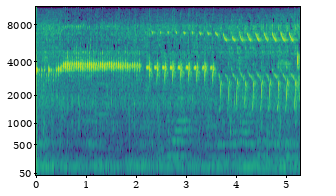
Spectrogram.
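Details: Spanish Timbrado canary of Spanish origin singing a master song for other canaries: a smooth high rolling trill, then a series of separate pulsed notes, then quick falling chirps, all over a faint low hum.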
